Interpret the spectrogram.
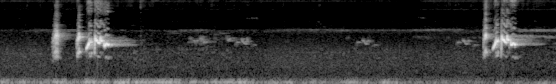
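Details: Sooty-headed bulbul song meant to stimulate caged birds into singing: a sharp lead note followed by a tumbling, warbled phrase, then a similar phrase four seconds later, with a faint low rumble beneath.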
